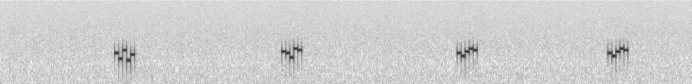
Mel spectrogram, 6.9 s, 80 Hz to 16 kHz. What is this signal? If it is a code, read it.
Five-tone selective call (EEA), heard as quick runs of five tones, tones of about 40 ms. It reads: 62815 76398 64798 64798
